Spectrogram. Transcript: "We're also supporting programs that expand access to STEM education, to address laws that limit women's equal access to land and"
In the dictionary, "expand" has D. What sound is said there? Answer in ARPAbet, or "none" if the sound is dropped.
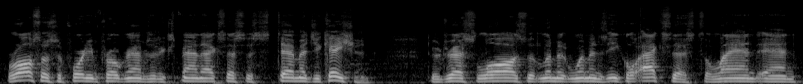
D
